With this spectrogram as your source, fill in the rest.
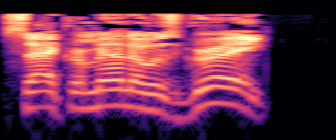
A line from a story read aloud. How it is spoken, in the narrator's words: he shouted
